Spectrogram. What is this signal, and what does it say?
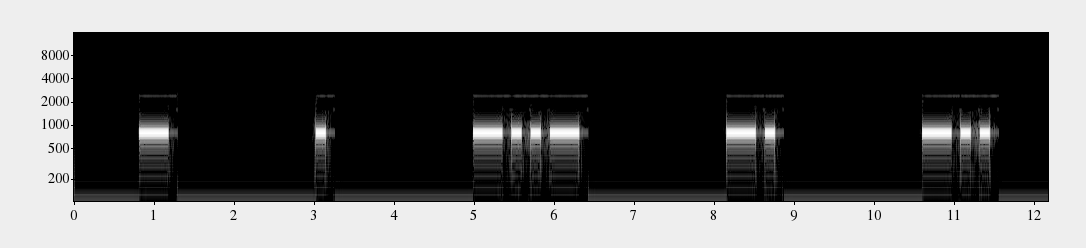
Morse code, heard as a keyed tone, about 10 wpm, 800 Hz. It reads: T E X N D
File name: ct2idw / exerc9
